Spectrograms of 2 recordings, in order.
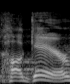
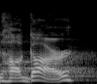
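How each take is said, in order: First: The second vowel sounds like an 'e'. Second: The second vowel sounds like an 'a'. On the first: "if you change the second A in her name to an E and pronounce it" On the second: "rather than Hagar"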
